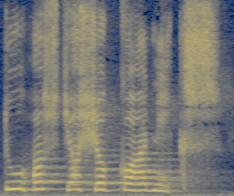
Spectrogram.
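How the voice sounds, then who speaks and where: A man's voice: very high-pitched, fairly even intonation, takes it slowly, gravelly, fairly bright tone, voice pushed up, heavily acted. A man as petty Viennese women bickering, echoing hall. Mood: needling, boastful. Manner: colloquial, needling. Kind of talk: theatrical literary reading of dialogue. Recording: reverberant hall, 1970 radio recording.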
